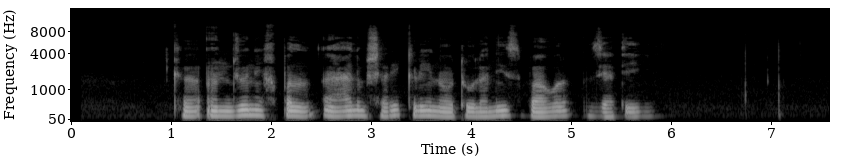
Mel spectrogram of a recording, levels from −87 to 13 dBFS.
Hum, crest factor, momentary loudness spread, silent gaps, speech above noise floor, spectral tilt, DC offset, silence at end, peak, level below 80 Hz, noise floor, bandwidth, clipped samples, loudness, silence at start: none; 20 dB; 9 LU; none; 45 dB; -7 dB/octave; under 0.1%; 1.8 s; -12 dBFS; -66 dBFS; -74 dBFS; 9 kHz; under 0.1%; -30 LUFS; 1.05 s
